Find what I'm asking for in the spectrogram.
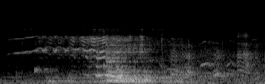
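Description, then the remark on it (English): A horse on green grass in the quiet moonlight whinnies loudly, a quavering, wavering neigh that swells in the middle and then trails off over a couple of seconds. “The poor horse likes it here.”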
